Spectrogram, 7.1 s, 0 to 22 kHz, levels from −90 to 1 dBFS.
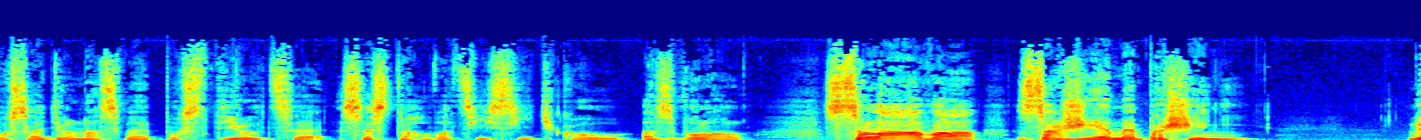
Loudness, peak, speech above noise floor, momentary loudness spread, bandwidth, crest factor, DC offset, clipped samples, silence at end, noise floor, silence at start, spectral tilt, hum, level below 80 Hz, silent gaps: -15 LUFS; 0 dBFS; 41 dB; 13 LU; 16 kHz; 16 dB; under 0.1%; under 0.1%; 0 s; -57 dBFS; 0 s; -3.5 dB/octave; none; -56 dBFS; none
